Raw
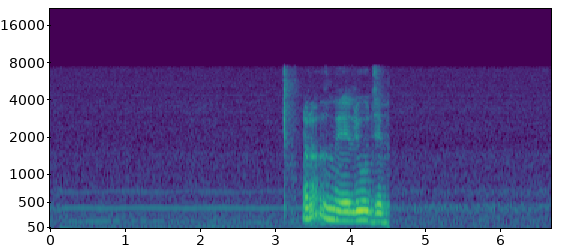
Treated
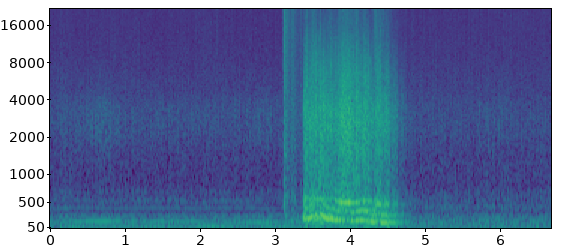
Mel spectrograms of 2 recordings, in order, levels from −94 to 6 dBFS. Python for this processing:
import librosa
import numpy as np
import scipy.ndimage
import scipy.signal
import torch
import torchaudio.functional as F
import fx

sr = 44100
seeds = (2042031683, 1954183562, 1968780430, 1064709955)

p1 = fx.bass_treble(x, sr, bass_db=10, treble_db=13)
p2 = p1 + 0.81 * np.pad(p1, (int(1.6 * sr / 1000.0), 0))[:len(p1)]
p3 = fx.tube_stage(p2, sr, drive_db=23.0, bias=0.5)
p4 = fx.small_body(p3, sr, hz=(270.0, 530.0, 2500.0, 3700.0), ring_ms=45, db=12)
p5 = p4 + fx.echo_feedback(p4, sr, ms=106, feedback_pct=32, wet_db=-7, dry=0)
y = fx.noise_mod_delay(p5, sr, seeds[0], noise_hz=2700.0, depth_ms=0.35)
